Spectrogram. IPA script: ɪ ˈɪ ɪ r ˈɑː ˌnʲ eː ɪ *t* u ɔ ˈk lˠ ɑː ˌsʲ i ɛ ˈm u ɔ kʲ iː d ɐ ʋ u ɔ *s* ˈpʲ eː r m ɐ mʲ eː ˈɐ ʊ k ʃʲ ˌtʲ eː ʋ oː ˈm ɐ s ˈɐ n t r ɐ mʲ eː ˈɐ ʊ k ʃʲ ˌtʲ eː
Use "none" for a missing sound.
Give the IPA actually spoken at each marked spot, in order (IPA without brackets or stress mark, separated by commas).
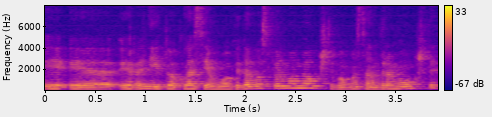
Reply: t, s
